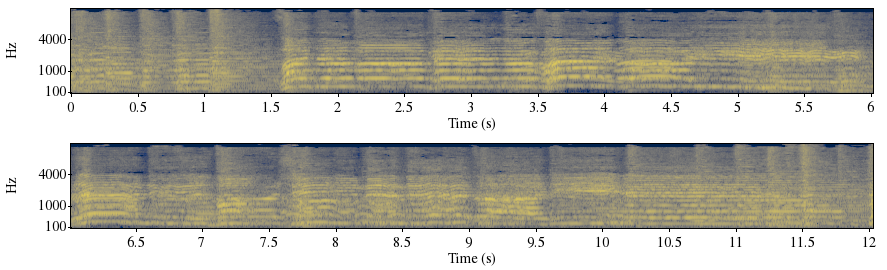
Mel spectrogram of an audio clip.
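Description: Men singing an Albanian folk song in a wavering, ornamented melody over plucked long-necked lutes and an accordion. The voices come in about a second and a half in and drop out around ten seconds, leaving the instruments playing on.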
